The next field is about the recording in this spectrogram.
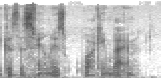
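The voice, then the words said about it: Quiet, hushed speech. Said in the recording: “you guys can tell I'm talking so quietly”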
